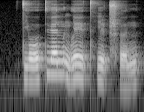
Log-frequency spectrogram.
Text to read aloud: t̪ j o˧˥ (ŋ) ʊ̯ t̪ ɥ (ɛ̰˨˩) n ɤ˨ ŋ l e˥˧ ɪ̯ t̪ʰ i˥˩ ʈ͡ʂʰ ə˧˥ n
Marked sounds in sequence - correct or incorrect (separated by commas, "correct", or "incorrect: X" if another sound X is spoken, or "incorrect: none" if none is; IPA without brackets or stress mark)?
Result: incorrect: none, incorrect: ɛ˥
